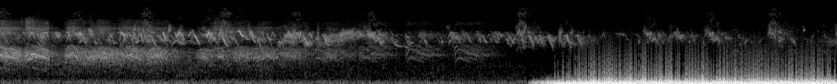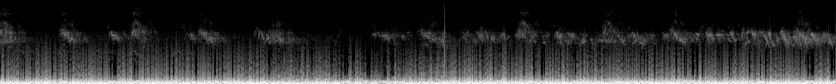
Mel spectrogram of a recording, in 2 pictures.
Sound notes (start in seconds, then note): 0.0 sound of a flock of crows; 5.6 deep rumbling in the ground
